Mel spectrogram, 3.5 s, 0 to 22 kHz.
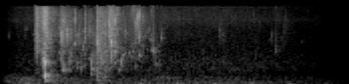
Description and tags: Splash, Small, A
Audio of a small splash by throwing a plastic grenade (toy!) filled with water into a swimming pool. Some minor EQ cleaning to reduce the ambient noise. About 1 meter from the recorder.
An example of how you might credit is by putting this in the description/credits:
The sound was recorded using a "H1 Zoom recorder" on 16th August 2017.
pebble, rock, small, splash, splashing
